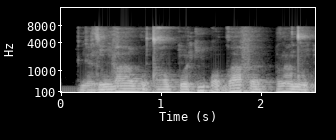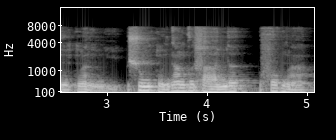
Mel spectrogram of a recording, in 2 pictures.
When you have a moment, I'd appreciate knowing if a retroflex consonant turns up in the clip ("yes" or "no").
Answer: no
